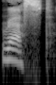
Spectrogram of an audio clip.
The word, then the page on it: rest: American English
